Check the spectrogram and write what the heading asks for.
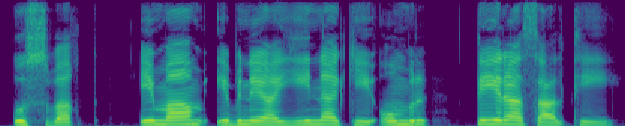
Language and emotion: Urdu, neutral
